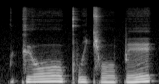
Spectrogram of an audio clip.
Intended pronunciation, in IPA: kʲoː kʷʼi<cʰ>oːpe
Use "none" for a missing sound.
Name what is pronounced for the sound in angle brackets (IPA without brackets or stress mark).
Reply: cʰ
